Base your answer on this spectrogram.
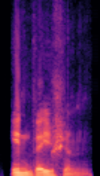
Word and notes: invasion: American English

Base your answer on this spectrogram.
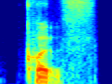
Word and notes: quoth: British English

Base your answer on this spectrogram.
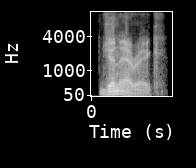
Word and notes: generic: British English

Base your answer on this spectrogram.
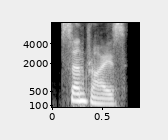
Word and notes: sunrise: Indian

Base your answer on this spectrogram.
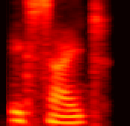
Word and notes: excite: Indian

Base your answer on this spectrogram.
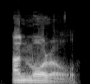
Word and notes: unmoral: British English

